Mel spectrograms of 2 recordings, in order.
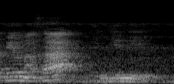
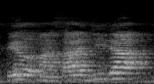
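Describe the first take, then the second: First: The last word ends with an 'i' vowel. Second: The last word ends with an 'a' vowel. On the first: The speaker calls it right. "yang benar" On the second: The speaker calls it wrong.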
